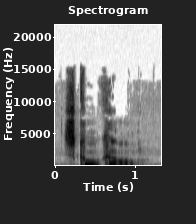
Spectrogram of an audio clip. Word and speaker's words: Schuylkill: How do you go about pronouncing it? Schuylkill. Schuylkill River.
